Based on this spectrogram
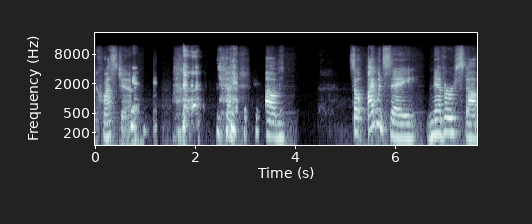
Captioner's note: laughter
